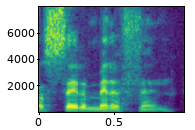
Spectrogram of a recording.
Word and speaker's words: acetaminophen: broke that down acetaminophen. – Acetaminophen. – it is. It no, no, I, I didn't doubt it, you. You you know the word. You pronounced it correctly.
